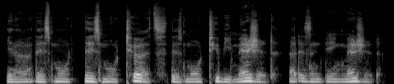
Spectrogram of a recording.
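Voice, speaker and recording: A man speaking as a podcast guest, reflective and earnest, slightly husky, making his points with emphatic repetition. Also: mid-range voice, steady tone, fairly quick, a little mellow, dry recording. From South Africa. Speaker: podcast guest, independent musician. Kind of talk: reflective casual conversation.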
